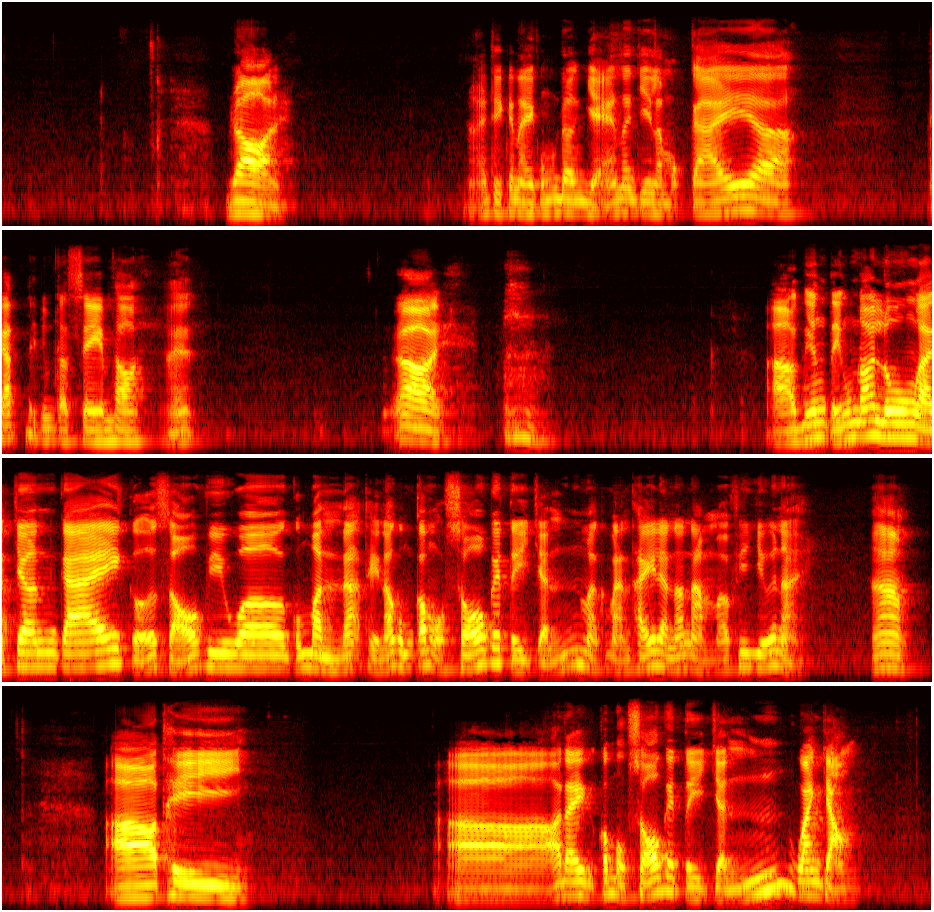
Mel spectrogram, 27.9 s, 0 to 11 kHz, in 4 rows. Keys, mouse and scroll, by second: 4.4 click, 5.6 click, 16.7 middle click, 22.9 click, 24.6 click, 24.9 click, 27.0 middle click.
